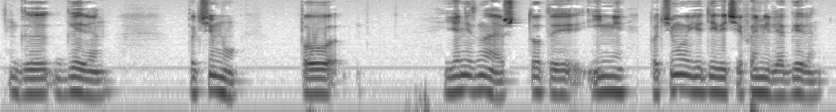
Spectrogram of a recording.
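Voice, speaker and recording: A man reading an audiobook chapter, voicing every part in the same measured, level delivery. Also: lowish voice, darkish tone. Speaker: audiobook narrator.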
